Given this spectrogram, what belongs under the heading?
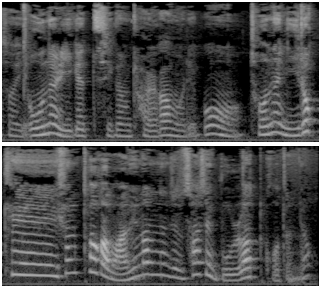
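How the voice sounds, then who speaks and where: A woman's voice: medium pitch, darkish tone, slightly rough. A young woman talking to camera in a casual vlog, telling her story with emotion and candor, acting out sounds as she goes. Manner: emotional, candid storytelling with vivid sound words. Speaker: beauty vlogger.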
